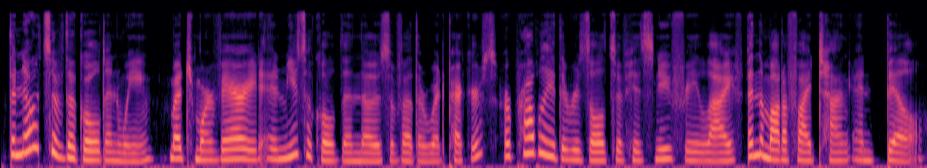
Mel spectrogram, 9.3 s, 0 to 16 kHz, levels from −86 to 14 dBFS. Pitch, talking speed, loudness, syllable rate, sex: 215 Hz, 190 wpm, -17 LUFS, 5.3 syllables/s, female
